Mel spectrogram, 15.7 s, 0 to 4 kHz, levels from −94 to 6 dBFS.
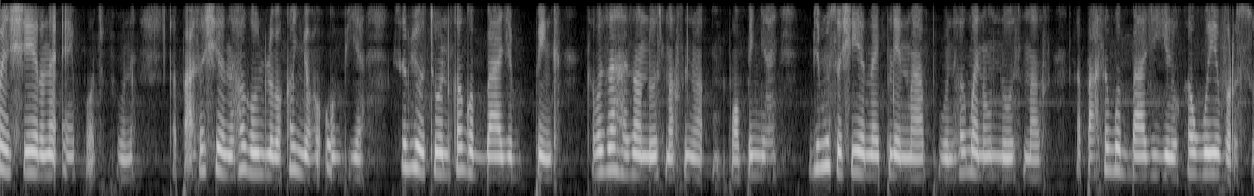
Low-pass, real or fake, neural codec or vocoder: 3.6 kHz; real; none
